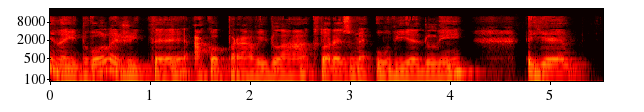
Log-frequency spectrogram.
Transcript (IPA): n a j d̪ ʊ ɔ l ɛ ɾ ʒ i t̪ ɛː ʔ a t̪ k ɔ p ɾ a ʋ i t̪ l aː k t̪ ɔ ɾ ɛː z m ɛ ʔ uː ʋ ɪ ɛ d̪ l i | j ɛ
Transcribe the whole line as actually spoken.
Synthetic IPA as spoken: n ɛ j d̪ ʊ ɔ l ɛ ʒ i t̪ ɛː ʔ a k ɔ p ɾ a ʋ i d̪ l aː k t̪ ɔ ɾ ɛː z m ɛ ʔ u ʋ ɪ ɛ d̪ l i | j ɛ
